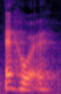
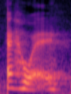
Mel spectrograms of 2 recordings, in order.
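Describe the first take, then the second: Both takes have the same delivery.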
